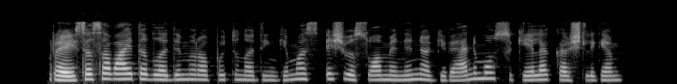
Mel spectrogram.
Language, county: Lithuanian, Panevėžys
